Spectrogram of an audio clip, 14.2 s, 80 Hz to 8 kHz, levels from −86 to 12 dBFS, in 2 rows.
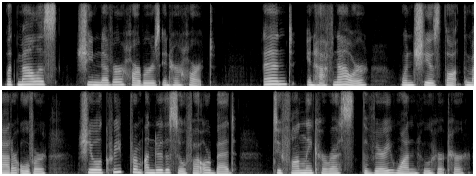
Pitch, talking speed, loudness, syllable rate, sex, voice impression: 220 Hz, 160 wpm, -16 LUFS, 4.5 syllables/s, female, very feminine, slightly young, thin, slightly tensed, slightly weak, slightly bright, slightly soft, clear, slightly fluent, cute, slightly intellectual, refreshing, sincere, very calm, very friendly, reassuring, slightly unique, elegant, slightly wild, sweet, slightly lively, kind, modest, light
